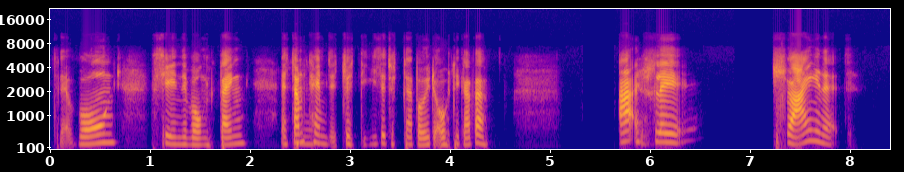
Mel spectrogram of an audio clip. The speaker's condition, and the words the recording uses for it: Deafness. Sometimes my hearing impairment, it can affect my speech, so sometimes I can talk too fast, sometimes I'm not quite sure how loud or how quiet I'm talking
